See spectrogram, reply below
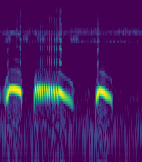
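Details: Spotted dove (terkukur) in a lure recording: a short coo, a long smooth coo falling in pitch, and another short coo, each clear and mellow.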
